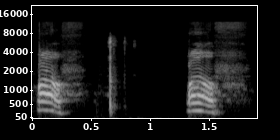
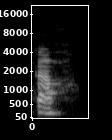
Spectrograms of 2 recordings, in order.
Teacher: আর যদি মাখরাজ অনুযায়ী বলো, তাহলে জিহ্বার গোড়া ঠিক তার বরাবর উপরের তালুর সঙ্গে লাগাইয়া 2 নোক্তা কফ, কফ। আর কাফ হচ্ছে তার থেকে একটু আগে বাড়াইয়া কাফ।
